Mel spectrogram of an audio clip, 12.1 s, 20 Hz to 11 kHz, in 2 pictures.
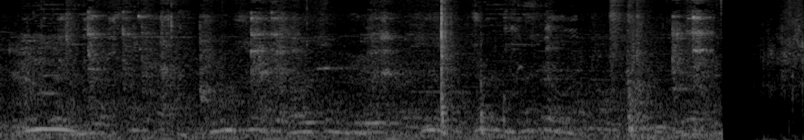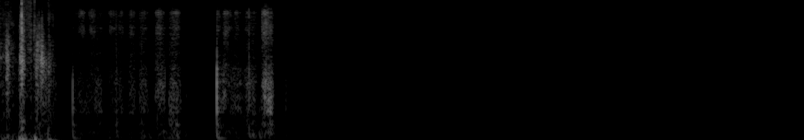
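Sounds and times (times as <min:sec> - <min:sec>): tableware clink: 0:00.4 - 0:05.4
scratching and rubbing noises: 0:05.6 - 0:08.2.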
